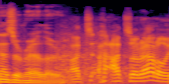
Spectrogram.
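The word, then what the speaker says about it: Azzarello: her with this guy Brian azarello yeah if you're Italian that's the way you would pronounce it his vision effectively stripped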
